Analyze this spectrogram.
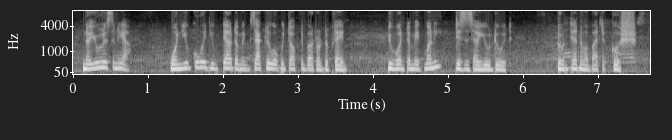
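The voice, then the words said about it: Heavy African accent. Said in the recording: “he's speaking with a heavy African accent.”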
